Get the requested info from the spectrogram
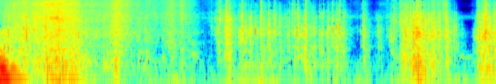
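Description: Bubble wrap and a thin plastic bag crinkling and rustling in irregular handfuls as a new fuel rail is unwrapped by hand.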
